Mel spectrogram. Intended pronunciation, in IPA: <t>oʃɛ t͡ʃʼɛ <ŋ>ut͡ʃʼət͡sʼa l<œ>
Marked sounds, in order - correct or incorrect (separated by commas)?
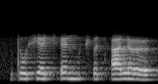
correct, correct, correct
